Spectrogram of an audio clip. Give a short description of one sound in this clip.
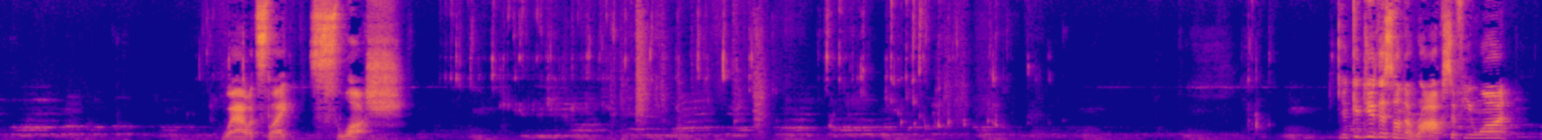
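Liquid pours from a cocktail shaker into a glass.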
